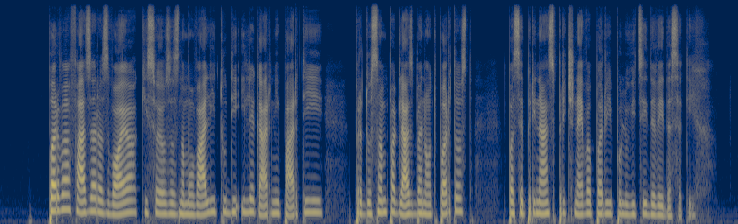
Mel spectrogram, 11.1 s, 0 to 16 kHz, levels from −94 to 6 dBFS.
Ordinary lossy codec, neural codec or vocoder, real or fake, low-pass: AAC, 96 kbps; autoencoder, 48 kHz, 128 numbers a frame, DAC-VAE, trained on Japanese speech; fake; 14.4 kHz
